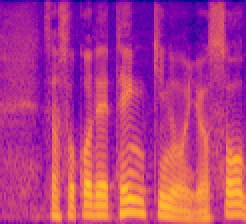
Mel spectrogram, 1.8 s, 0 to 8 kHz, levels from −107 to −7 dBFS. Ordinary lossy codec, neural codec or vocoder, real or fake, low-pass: none; codec, 16 kHz, 2 kbps, FreqCodec, larger model; fake; none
